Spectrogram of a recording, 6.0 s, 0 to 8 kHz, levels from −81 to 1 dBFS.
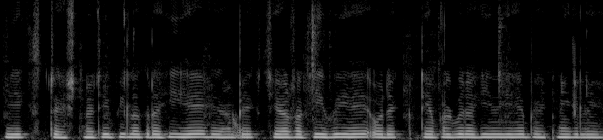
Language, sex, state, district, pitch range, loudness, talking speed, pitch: Hindi, male, Jharkhand, Jamtara, 170-175 Hz, -31 LUFS, 220 wpm, 170 Hz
